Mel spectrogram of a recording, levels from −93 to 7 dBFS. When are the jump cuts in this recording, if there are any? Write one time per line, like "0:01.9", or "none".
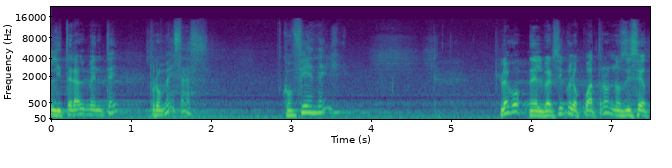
0:01.2
0:06.0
